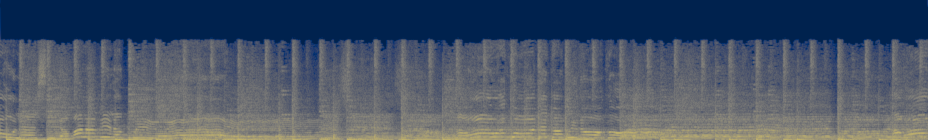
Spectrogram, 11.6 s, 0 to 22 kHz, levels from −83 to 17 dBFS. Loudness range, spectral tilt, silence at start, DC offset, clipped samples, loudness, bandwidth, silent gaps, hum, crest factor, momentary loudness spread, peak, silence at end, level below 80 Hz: 2 LU; -5 dB/octave; 0 s; 0.3%; under 0.1%; -11 LUFS; 16.5 kHz; none; none; 10 dB; 3 LU; 0 dBFS; 0 s; -18 dBFS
